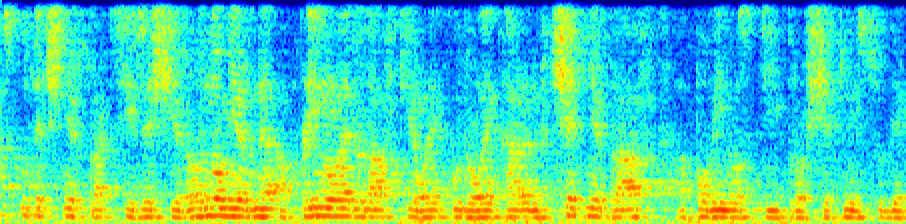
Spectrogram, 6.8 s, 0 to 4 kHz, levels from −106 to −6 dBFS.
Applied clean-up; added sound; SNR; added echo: none; Bird vocalization, bird call, bird song; 18 dB; reverberation time 0.2 s.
